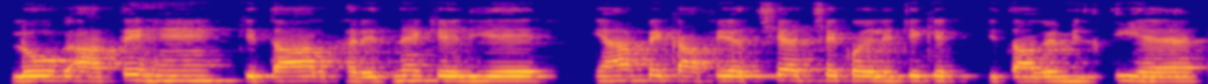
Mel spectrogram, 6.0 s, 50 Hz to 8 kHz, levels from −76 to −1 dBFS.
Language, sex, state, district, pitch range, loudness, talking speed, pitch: Hindi, male, Bihar, Supaul, 165-180 Hz, -15 LUFS, 160 wpm, 170 Hz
